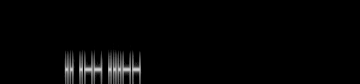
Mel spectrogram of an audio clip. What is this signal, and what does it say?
Morse code, heard as a keyed tone, about 50 wpm, 700 Hz. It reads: IW3
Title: Callsign Prefixes for Top 50 DXCC - 50wpm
